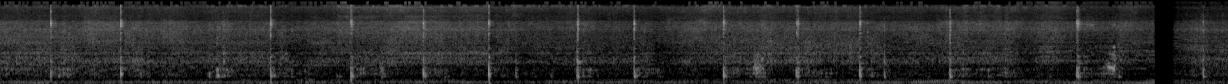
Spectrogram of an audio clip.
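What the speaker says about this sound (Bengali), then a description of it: "মশলাগুলি ভালো মতন কষানো হয়ে গেছে এবার আমি দিয়ে দিব বেজে রাখা করলা আর আমি দিয়ে দেবো অল্প মটরশুঁটি" Fried bitter gourd and a few green peas tossed into well-cooked spices in a pan, giving a steady sizzle with repeated sharp clicks of a spatula stirring and scraping, no voices.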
